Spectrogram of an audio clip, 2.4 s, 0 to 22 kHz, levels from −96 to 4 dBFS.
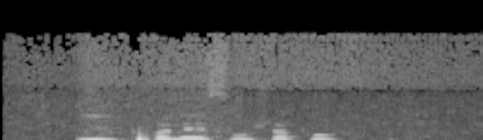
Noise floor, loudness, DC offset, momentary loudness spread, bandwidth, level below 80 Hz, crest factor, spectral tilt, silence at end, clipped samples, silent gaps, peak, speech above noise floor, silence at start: -42 dBFS; -22 LUFS; under 0.1%; 20 LU; 17 kHz; -38 dBFS; 20 dB; -6.5 dB/octave; 0 s; under 0.1%; none; -4 dBFS; 21 dB; 0.05 s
